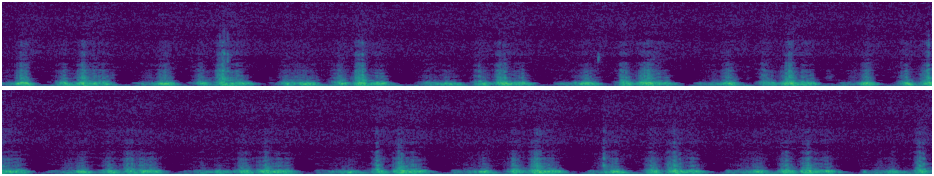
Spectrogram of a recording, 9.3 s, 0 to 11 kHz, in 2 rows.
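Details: Heart auscultation at position E during a posture stress test (lying, sitting, standing, lying): regular heartbeat near 85 a minute with a midsystolic click, rough midsystolic murmur and split second sound.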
